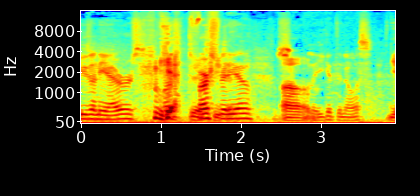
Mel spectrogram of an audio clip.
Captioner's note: laughs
